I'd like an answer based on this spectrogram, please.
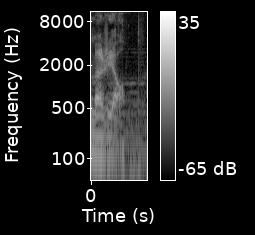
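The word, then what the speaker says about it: Maj'Eyal: game yes i think i think it's actually just pronounced tales of magiel i'm pretty sure that's how you're supposed to pronounce it i don't know if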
